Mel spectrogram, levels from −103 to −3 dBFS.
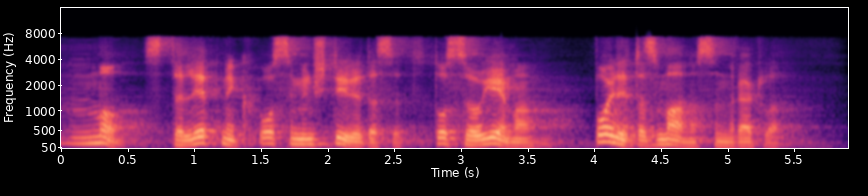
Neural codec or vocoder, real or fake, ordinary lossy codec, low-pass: codec, 16 kHz, about 1 kbps, DyCAST, with the encoder's durations; fake; AAC, 64 kbps; 7.2 kHz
